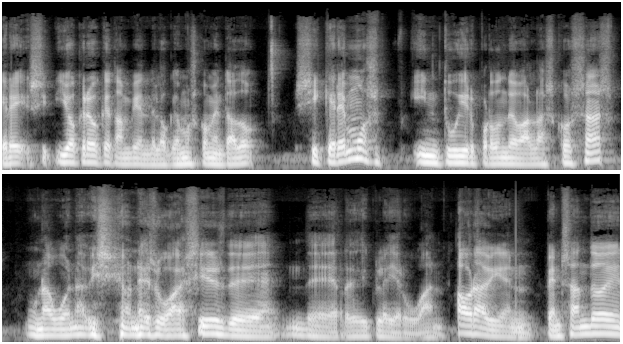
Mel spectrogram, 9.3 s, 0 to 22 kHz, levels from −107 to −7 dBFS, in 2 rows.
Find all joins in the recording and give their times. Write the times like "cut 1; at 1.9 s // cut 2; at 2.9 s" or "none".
cut 1; at 3.0 s // cut 2; at 4.7 s // cut 3; at 8.0 s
